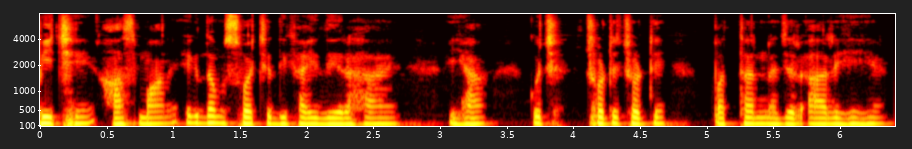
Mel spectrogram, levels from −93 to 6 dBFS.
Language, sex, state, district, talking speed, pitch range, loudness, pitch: Hindi, male, Jharkhand, Ranchi, 160 wpm, 150-160 Hz, -19 LUFS, 155 Hz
